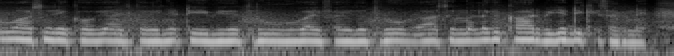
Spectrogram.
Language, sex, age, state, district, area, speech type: Dogri, male, 30-45, Jammu and Kashmir, Reasi, rural, spontaneous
